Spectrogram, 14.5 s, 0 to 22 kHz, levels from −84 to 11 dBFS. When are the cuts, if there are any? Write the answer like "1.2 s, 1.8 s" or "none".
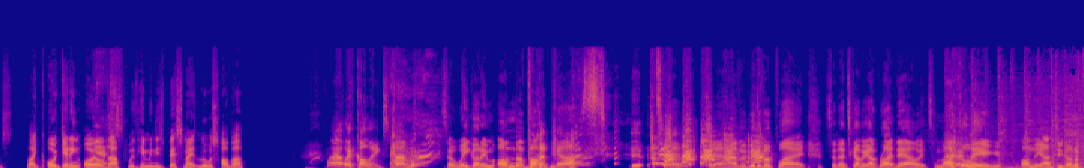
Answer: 5.9 s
